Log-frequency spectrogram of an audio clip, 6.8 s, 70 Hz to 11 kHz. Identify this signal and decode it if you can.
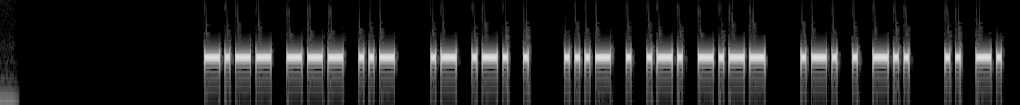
Morse code, heard as a keyed tone, about 36 wpm, 700 Hz. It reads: YOU ARE VERY RED IN
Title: Sentences from Top 1000 Words - Review Part 2 - 35wpm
